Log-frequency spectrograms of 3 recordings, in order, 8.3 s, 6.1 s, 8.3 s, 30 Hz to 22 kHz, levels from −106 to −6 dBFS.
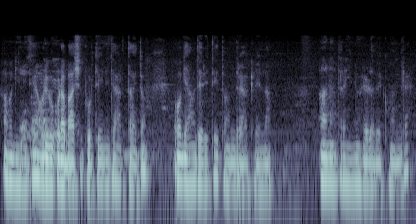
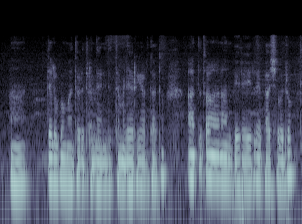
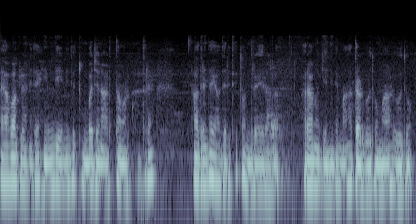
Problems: background sounds at intervals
